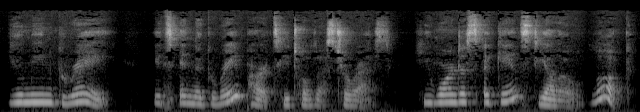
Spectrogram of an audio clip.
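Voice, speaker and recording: A woman's voice: a little high, very animated, a little slow, dark tone, pitched above the performer's own voice. A woman reading the part of an earnest, anxious young boy in a storybook adventure. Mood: insistent. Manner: earnest, insistent.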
